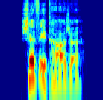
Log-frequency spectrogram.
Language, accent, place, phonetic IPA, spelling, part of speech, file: German, Germany, Berlin, [ˈʃɛfʔeˌtaːʒə], Chefetage, noun, De-Chefetage.ogg
- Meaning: executive floor (mostly used figuratively as a synonym for bosses)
